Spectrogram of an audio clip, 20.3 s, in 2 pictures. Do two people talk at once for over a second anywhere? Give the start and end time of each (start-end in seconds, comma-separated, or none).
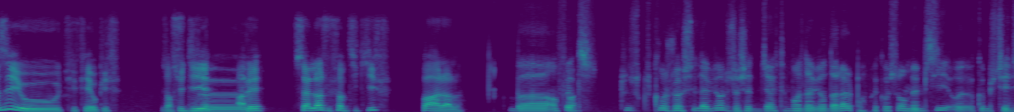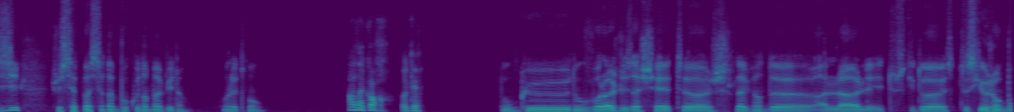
none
